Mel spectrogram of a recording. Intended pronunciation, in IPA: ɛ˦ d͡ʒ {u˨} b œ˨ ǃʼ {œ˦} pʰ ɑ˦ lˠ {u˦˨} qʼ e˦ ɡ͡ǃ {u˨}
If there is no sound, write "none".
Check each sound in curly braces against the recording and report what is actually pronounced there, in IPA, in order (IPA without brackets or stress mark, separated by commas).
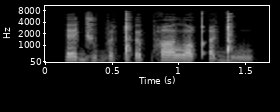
u˨, œ˦, u˦˨, u˨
